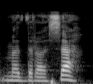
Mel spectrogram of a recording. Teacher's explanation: so when we put the lamma on the top and then when there's no vowel on it or we've stopped at the end of the talking it's gonna be an h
